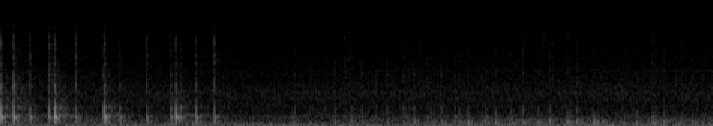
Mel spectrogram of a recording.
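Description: Fingertips with short painted nails and rings tap across a large, flat, solid light wood-grain laminate tabletop, close to a foam-covered mic lying on it. A quick series of short, dull, low taps fills the first second and a half, then gives way to soft, quiet scratching across the surface over a low rumble.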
